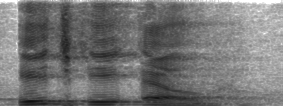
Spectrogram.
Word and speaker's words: hal: spelled H A L, and I pronounce hal, and it means whole, whole, complete, not fraction.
